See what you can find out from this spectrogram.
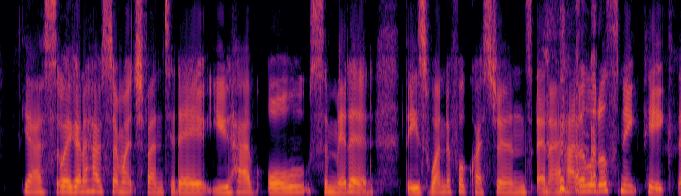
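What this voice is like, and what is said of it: Australian accent. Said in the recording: “She's Australian. Everyone's going to ask. That's her accent.”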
